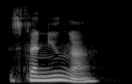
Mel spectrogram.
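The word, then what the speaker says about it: Svenljunga: I said Junga and it's like, no, it's just like Svenjunga. – There's no, like, you don't really pronounce the J.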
